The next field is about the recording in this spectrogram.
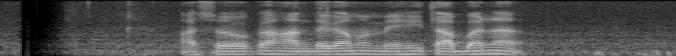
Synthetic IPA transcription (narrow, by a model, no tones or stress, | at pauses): aʃoːkəɦand̪əɡaməmeɦit̪abənə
